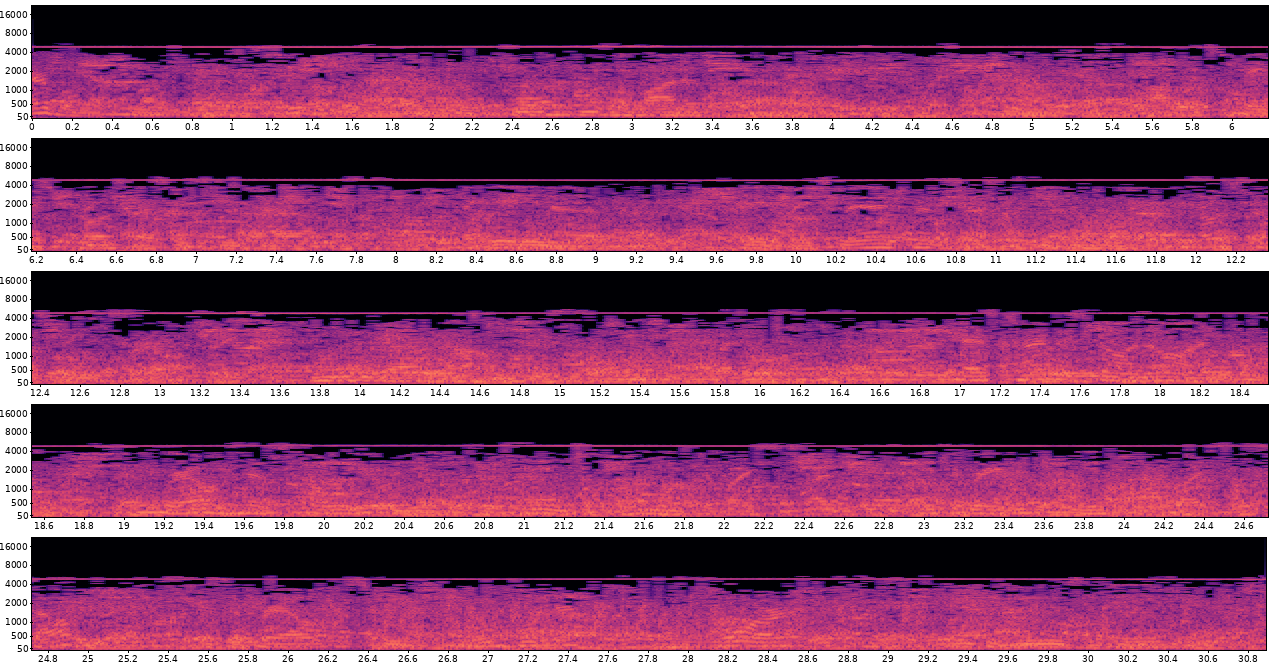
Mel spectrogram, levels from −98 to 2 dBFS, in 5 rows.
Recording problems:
garbled, watery; badly; nothing above 5.5 kHz
distortion; slight; 9 dB below the speech
chatter from many people; very loud; throughout; 3 dB above the speech
high-pitched whine; loud; throughout; 5 kHz, 7 dB below the speech
abrupt cut into speech; at the start

